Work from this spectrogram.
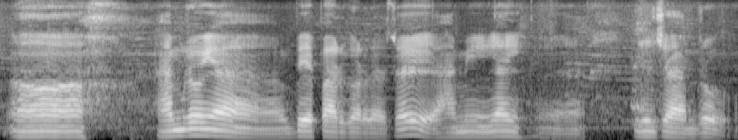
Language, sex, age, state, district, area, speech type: Nepali, male, 45-60, West Bengal, Kalimpong, rural, spontaneous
